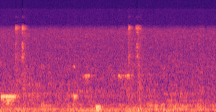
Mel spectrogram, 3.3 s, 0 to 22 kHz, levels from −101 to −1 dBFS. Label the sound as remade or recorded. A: recorded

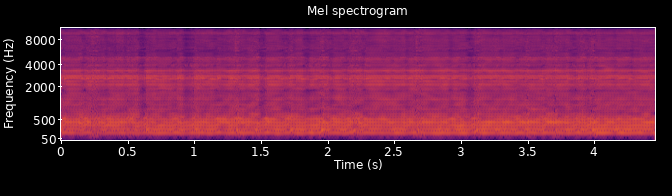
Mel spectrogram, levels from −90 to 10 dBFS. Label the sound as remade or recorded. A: remade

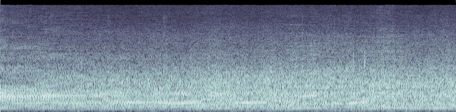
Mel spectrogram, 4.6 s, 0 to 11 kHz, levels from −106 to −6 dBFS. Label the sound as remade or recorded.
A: recorded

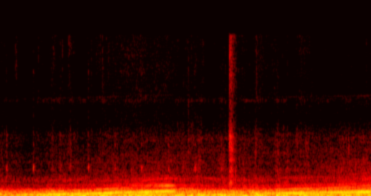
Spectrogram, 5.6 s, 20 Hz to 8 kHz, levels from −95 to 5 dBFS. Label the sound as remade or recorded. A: recorded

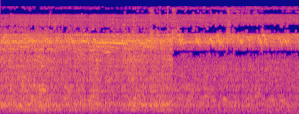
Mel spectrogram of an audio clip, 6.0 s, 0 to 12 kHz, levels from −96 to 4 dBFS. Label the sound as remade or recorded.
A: remade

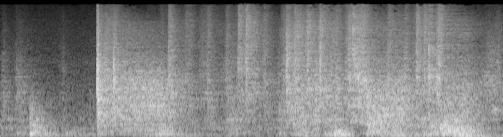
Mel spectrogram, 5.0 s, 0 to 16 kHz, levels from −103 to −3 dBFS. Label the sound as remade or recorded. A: recorded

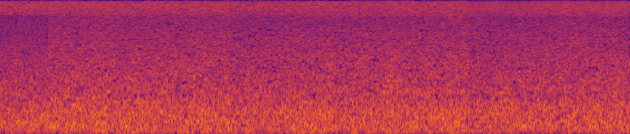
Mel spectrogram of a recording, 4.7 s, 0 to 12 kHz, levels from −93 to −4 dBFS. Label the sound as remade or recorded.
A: remade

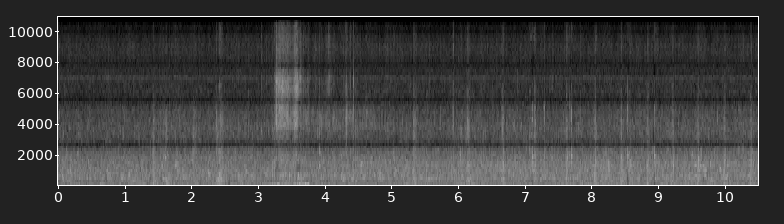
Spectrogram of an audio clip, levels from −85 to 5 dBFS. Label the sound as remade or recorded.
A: remade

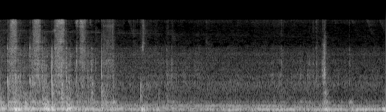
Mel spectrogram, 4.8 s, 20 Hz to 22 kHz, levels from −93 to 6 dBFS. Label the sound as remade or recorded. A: remade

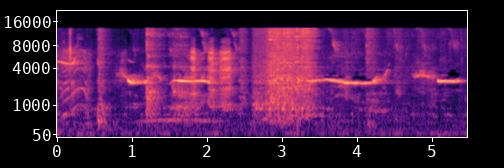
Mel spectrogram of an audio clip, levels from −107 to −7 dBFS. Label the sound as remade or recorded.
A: remade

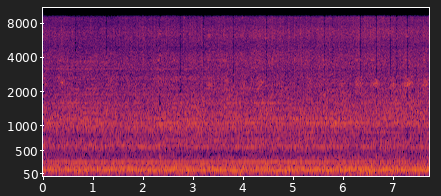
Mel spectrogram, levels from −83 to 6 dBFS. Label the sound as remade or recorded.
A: recorded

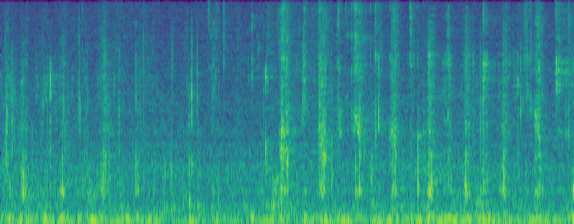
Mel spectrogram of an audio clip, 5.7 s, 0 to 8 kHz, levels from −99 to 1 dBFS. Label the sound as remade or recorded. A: remade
